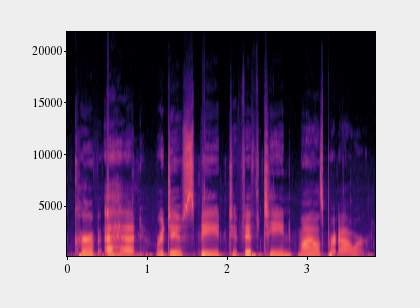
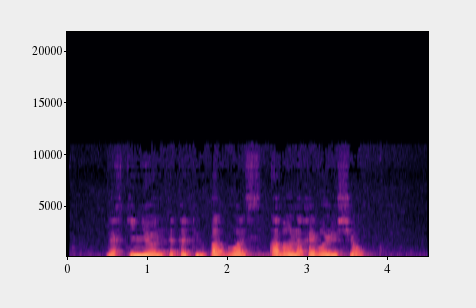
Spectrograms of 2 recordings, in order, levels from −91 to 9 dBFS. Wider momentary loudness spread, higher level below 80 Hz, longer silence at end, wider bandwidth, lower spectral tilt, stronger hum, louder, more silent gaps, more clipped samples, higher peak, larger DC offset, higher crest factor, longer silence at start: second, 7 LU vs 10 LU; first, -24 dBFS vs -54 dBFS; second, 0.05 s vs 0.8 s; first, 13.5 kHz vs 6.2 kHz; second, -4 dB/octave vs -9.5 dB/octave; neither; about the same, -21 LUFS vs -22 LUFS; neither; neither; first, 0 dBFS vs -6 dBFS; neither; about the same, 20 dB vs 16 dB; second, 0.1 s vs 0.5 s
